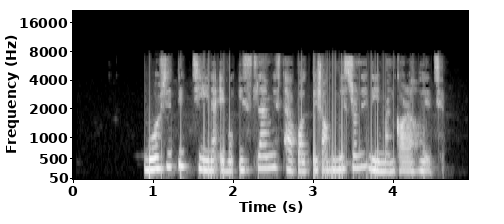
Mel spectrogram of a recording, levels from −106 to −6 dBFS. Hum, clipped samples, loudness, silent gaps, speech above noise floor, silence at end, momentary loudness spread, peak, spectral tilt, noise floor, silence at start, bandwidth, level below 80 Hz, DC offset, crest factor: none; under 0.1%; -19 LUFS; none; 66 dB; 0.35 s; 7 LU; -2 dBFS; -3.5 dB/octave; -85 dBFS; 0.9 s; 7.8 kHz; -46 dBFS; under 0.1%; 18 dB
